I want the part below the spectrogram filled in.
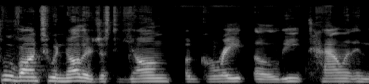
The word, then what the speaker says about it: Jung: He kind of reminds me of a young Austin Riley. Through 71 games, 280 at-bats, Josh Jung, spelt J-U-N-J, but it is pronounced Young.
